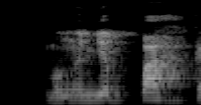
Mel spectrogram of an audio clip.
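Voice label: "menyepahkan", Malay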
